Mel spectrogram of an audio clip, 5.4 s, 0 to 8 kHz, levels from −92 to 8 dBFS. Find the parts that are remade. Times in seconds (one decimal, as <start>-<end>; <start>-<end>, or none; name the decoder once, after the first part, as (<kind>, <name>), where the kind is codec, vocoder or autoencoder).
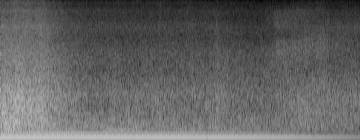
none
